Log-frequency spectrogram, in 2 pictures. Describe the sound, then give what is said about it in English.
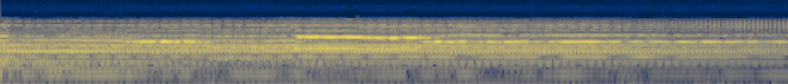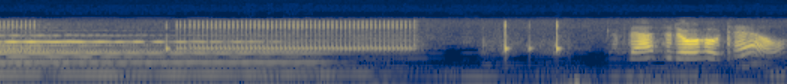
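A telephone being dialed to call a lawyer: a short run of sharp clicks follows a long sustained musical tone that cuts off, and a brief voice begins at the very end. “I'll call him for you. I'll get him on the phone right now.”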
